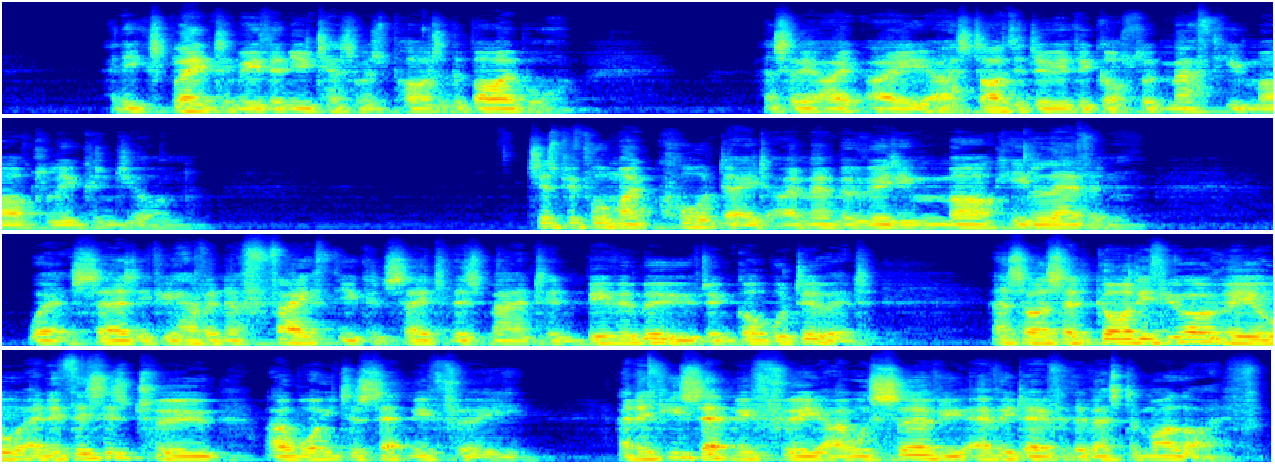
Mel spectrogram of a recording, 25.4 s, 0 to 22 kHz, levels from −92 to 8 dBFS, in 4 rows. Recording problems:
off-mic speech; far
room echo; very slight; dies away in 0.2 s

